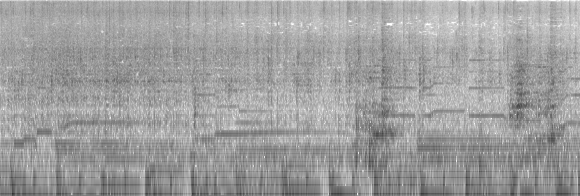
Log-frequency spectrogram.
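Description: Curry leaves and mustard seeds sizzling and frying in hot coconut oil in an iron pan, a steady hiss. Background music with held notes and a bass line plays underneath.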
